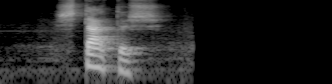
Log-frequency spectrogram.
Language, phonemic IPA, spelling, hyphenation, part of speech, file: Dutch, /ˈstaː.tʏs/, status, sta‧tus, noun, Nl-status.ogg
- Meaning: 1. status (condition) 2. status (legal position) 3. status (station, social standing) 4. medical file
